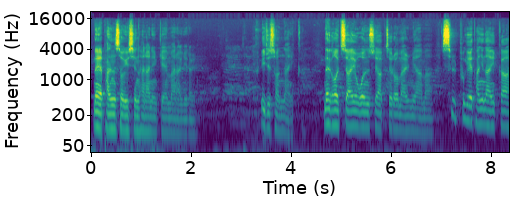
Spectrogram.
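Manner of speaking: low, level verse reading; scripture reading. Acted. Preacher reading verse nine with the congregation, solemn. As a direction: read the psalm out low and solemnly.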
